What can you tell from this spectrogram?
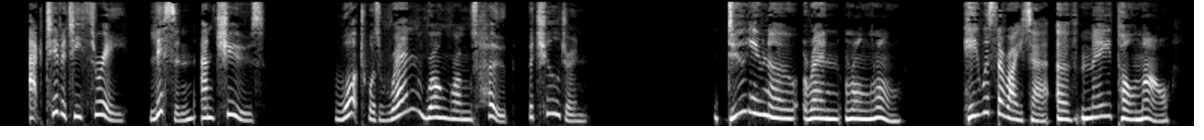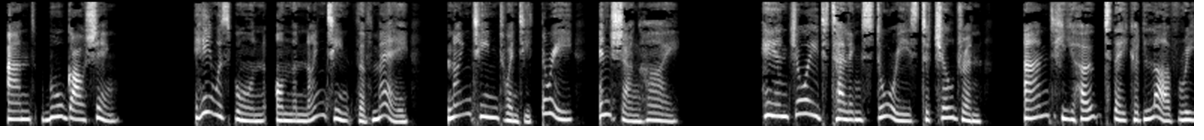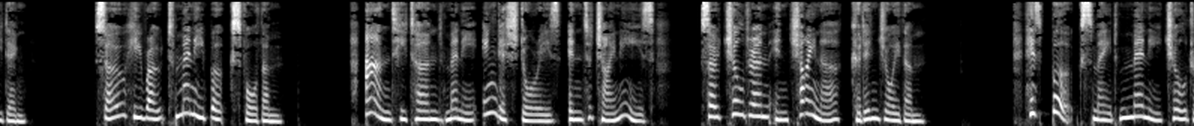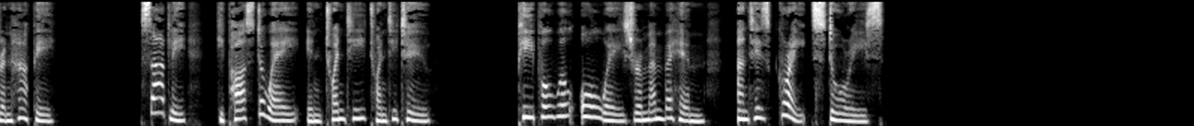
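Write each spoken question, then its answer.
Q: What was Ren Rong Rong's hope for children?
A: He hoped they could love reading.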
